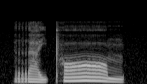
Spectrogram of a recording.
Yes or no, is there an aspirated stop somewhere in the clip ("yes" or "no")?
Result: yes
